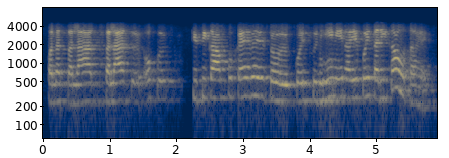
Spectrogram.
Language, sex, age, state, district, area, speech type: Urdu, female, 30-45, Uttar Pradesh, Lucknow, rural, conversation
